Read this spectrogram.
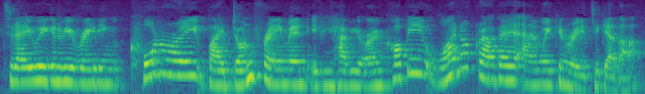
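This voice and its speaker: Expressive woman reading a children's storybook. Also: mid-range voice, brisk. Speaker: host reading children's books aloud. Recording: echoey, roomy sound.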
